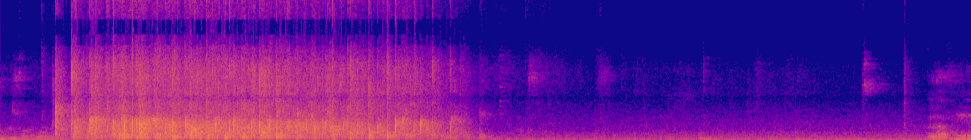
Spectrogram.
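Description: An audience applauds a speaker being welcomed at a book launch. The clapping starts abruptly and stays loud and dense for several seconds, then fades into quiet room noise with a few faint sounds.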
